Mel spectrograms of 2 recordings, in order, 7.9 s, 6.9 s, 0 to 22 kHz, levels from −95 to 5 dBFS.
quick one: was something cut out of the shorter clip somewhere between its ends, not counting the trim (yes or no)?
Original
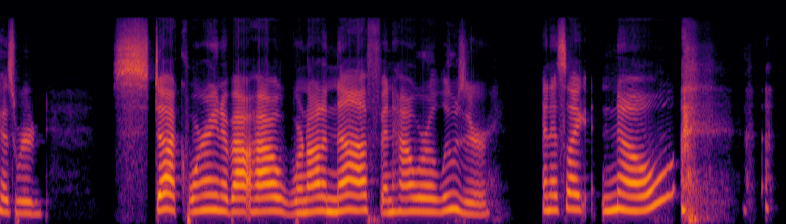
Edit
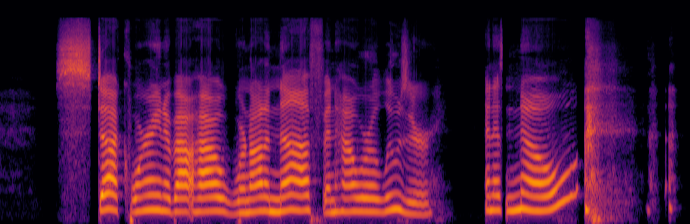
yes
